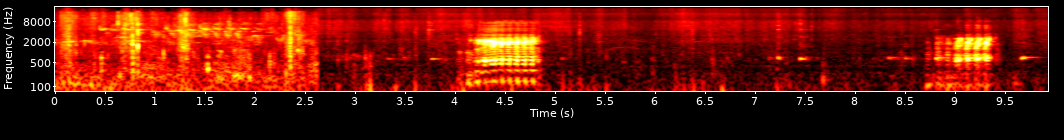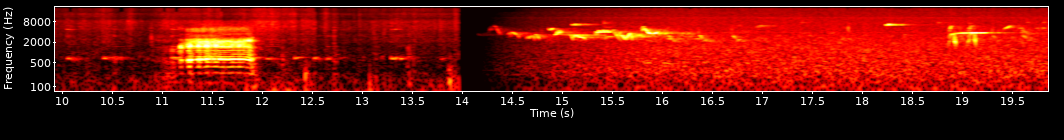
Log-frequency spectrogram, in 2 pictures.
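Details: Lambs out grazing in a green forest bleat three times, spaced several seconds apart, each call short and quavering; the scene then cuts to quieter woodland with chirping birds.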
